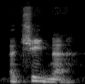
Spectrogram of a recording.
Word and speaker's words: echidna: Can you pronounce that, Moose? Echidna.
